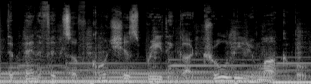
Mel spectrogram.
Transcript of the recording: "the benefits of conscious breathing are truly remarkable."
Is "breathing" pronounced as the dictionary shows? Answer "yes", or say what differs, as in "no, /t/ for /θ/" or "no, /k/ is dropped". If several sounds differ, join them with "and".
yes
